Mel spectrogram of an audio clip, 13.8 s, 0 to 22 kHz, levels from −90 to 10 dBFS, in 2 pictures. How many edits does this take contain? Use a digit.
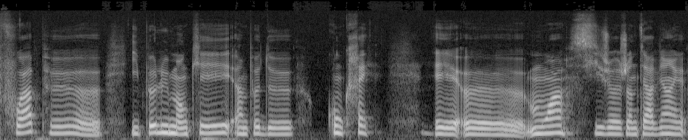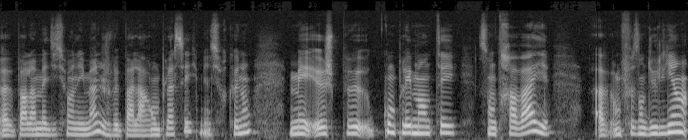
0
